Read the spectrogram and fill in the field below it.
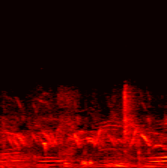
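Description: A rooster clucks faintly in a rural yard, with soft short calls under low background noise and a little distant talk.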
